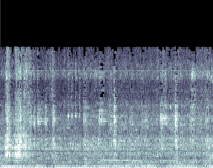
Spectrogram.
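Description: Lifted mud truck's engine running steadily as it drives through deep mud, with music playing over it.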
